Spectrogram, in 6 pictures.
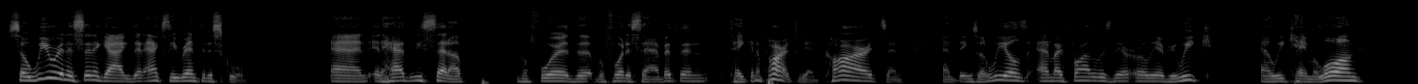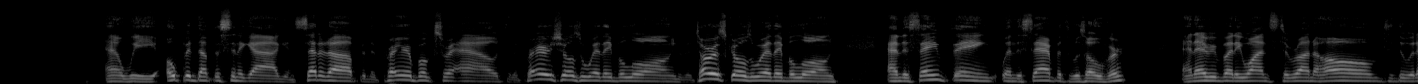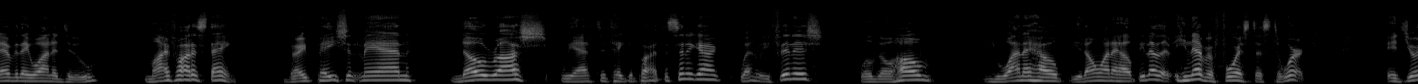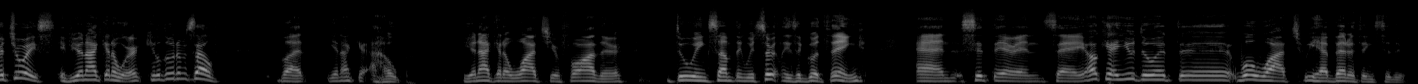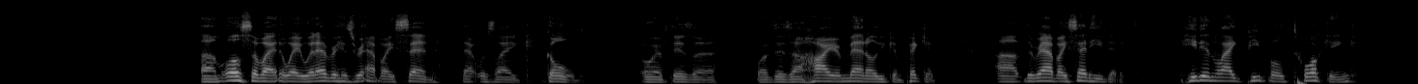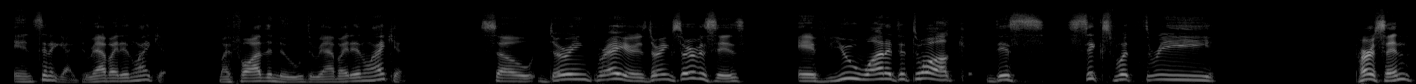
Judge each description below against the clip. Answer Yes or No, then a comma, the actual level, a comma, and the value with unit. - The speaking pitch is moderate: Yes, medium, 155 Hz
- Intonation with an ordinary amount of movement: No, wide, 5.9 semitones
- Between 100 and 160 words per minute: No, average, 185 wpm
